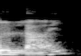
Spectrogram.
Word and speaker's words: ail: Now check the pronunciation of that word. It's je mange de l'ail, mais je déteste l'ail.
